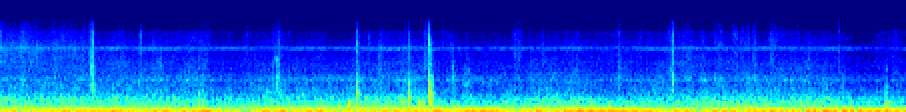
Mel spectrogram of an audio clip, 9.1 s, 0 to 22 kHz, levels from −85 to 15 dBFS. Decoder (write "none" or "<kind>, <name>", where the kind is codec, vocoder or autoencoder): none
